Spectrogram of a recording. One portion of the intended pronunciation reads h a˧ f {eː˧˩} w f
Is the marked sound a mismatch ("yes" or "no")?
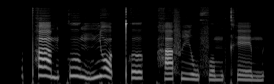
yes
